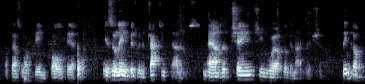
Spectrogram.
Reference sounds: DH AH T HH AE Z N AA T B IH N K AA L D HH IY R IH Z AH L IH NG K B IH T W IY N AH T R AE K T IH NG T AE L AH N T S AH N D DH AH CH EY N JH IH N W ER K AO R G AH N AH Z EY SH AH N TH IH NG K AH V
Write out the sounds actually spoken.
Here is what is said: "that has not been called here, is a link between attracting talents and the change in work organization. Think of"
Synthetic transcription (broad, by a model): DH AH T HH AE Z N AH T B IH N K AA L D HH IY R IH Z AH L IH NG K B IH T W IY N AH T R AE K T IH NG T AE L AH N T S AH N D DH AH CH EY N JH IH N W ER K AO R G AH N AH Z EY SH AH N TH IH NG K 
